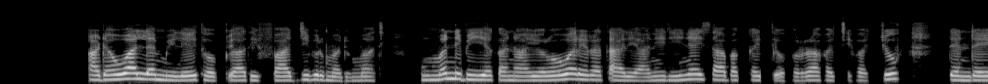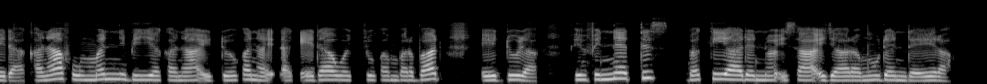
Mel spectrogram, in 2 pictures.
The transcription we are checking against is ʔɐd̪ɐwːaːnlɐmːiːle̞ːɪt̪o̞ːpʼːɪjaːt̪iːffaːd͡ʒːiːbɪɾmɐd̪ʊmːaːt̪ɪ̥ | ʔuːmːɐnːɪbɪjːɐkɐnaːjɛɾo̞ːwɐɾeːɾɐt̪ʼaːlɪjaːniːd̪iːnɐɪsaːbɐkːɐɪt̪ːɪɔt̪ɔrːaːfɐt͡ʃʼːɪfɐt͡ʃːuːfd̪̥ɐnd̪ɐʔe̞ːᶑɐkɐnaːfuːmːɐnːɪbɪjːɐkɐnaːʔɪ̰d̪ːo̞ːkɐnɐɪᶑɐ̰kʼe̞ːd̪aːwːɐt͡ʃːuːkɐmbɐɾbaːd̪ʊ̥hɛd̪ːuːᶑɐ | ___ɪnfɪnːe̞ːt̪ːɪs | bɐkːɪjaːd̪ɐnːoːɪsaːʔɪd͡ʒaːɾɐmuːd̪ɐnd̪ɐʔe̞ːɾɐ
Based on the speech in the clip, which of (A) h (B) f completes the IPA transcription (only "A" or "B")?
B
